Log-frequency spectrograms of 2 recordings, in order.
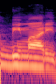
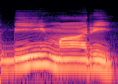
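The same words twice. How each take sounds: First: बीमारी run together, vowels kept brief; ordinary quick reading. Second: बीमारी slowly as बी, मा, री; long ī. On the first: Teacher reading out the misspelt word, quick बीमारी. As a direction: say बीमारी straight through, unstretched. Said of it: "बीमारी में भी हम लोग क्या कर देंगे". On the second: Teacher spelling the correction for students, slow बीमारी. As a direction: stretch the बी and री of बीमारी. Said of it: "इस तरीके से बीमारी". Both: Shown as a demonstration.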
